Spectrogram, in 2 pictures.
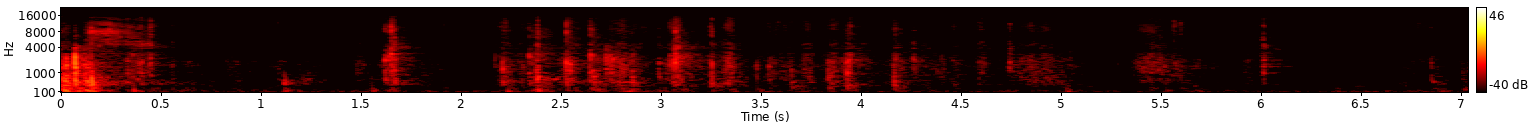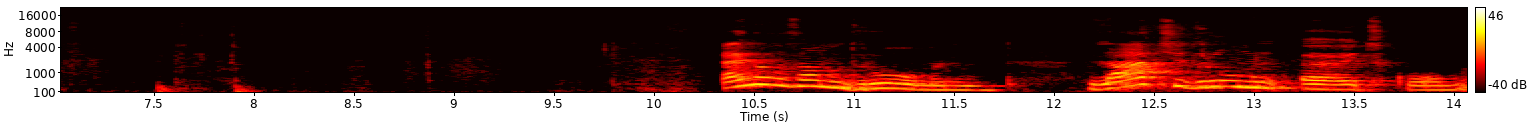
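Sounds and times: cards being shuffled: 0.0s - 9.2s.

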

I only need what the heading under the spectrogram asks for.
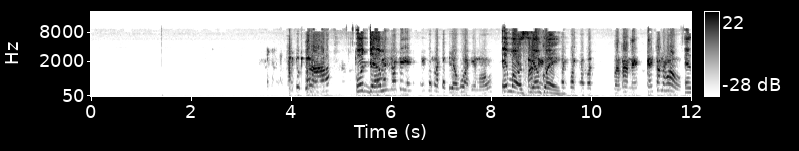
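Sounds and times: person talking over telephone: 3.5s - 12.0s.

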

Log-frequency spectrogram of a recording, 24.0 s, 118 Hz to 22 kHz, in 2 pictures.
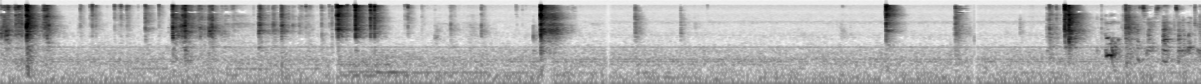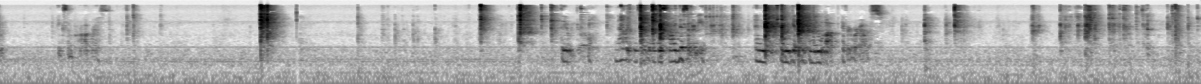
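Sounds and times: faint steady hum: 0.0s - 24.0s
plastic palettes clicking on stone: 22.3s - 24.0s.

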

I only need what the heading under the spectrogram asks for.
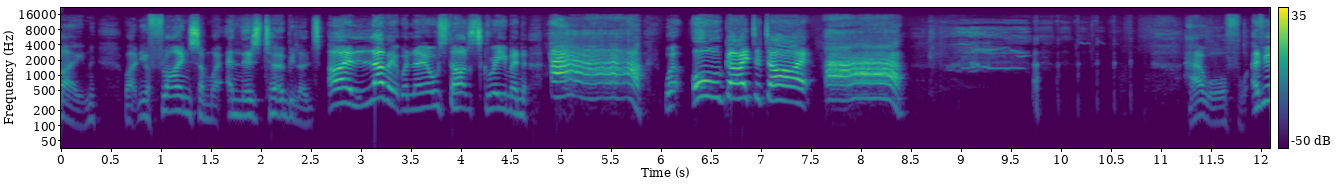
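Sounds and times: man laughing wheezily: 8.8s - 11.2s.

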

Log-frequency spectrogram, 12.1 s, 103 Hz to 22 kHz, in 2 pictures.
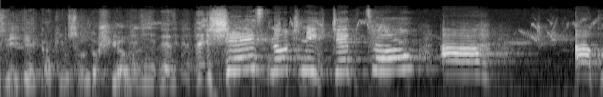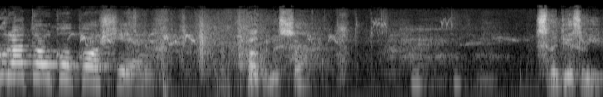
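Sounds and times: faint bird chirping: 0.0s - 12.0s.

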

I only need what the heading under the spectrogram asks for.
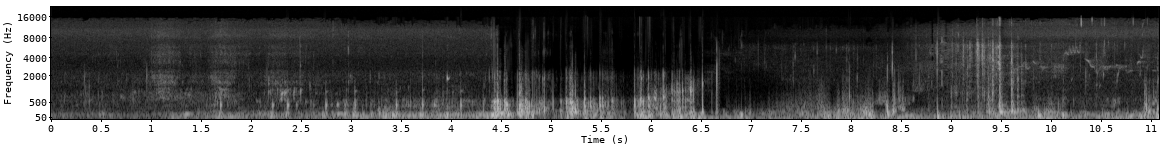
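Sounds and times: low rumble: 0.0s - 11.0s
muffled water sloshing: 0.0s - 11.0s
water splashing: 0.0s - 11.0s.

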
